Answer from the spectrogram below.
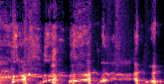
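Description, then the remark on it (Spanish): A rapid series of harsh, voiced coughs, six or so bursts in two seconds, fairly loud, a person deliberately acting out a coughing fit as a tactic against being robbed. “Imagínate, te van, a, asaltar saltar y tú ah, empezás a toser.”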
